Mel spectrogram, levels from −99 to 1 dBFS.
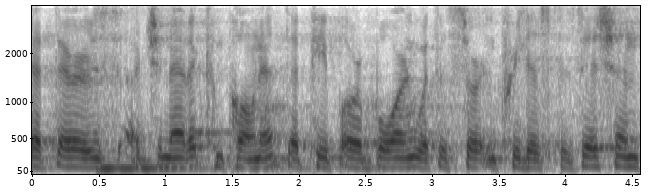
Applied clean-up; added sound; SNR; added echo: none; Bowed string instrument; 12 dB; none.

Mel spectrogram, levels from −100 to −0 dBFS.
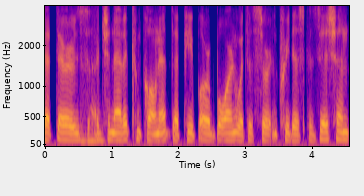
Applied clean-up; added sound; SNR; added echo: neural diffusion model UNIVERSE++.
